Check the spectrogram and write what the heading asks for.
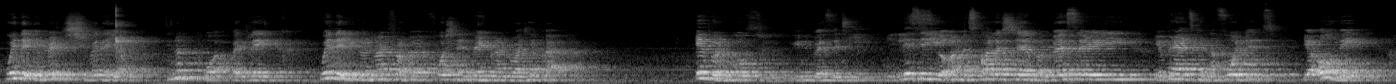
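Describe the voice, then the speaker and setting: A woman's voice: mid-range voice, moderate pace, dark tone. A woman with a Zimbabwean accent in casual, opinionated chat, speaking emphatically and repeating phrases to drive points home. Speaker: YouTube vlogger. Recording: echoey reverberant room, distant mic, faint noise.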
